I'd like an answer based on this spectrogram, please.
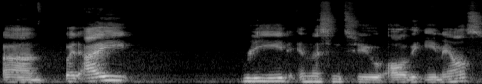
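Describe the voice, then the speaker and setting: A very slow delivery with ordinary pitch variation, in an American accent. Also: man, medium pitch for a man. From US, Florida. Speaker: physical therapist, entrepreneur. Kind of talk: casual podcast interview. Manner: loud when passionate; many fillers, halting.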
